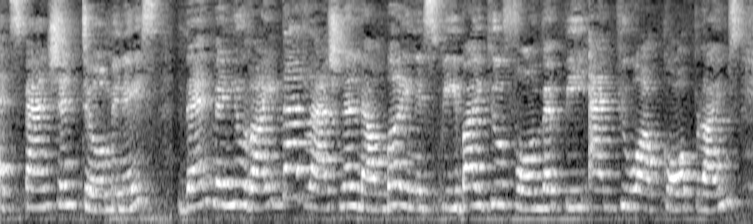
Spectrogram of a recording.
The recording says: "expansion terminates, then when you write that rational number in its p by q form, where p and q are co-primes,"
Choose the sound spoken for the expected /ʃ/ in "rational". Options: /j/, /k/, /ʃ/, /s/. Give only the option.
/ʃ/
